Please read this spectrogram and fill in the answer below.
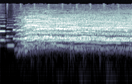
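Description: A crowd of children cheering and shouting, breaking in abruptly just as a flute melody ends and staying loud.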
